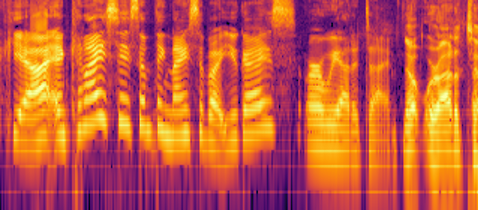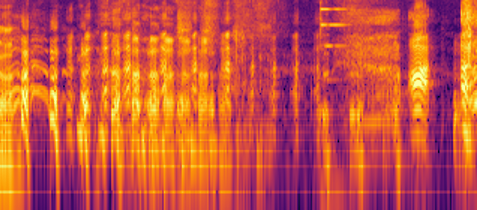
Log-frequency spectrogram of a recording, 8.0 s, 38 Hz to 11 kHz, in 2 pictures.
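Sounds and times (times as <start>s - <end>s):
speech: 0.1s - 7.9s
people laughing and chuckling: 4.0s - 7.9s
small bell ringing: 6.6s - 7.1s.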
